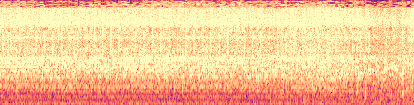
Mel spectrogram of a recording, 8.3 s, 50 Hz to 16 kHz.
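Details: 1993 Chevy dually 6.5L turbo diesel 4x4, cold start without block heater, smoky, then revving: rough, uneven clattering knock about three beats a second over the engine; source unclear.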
